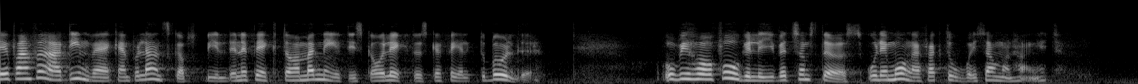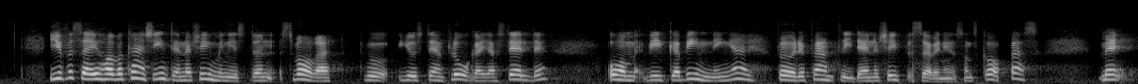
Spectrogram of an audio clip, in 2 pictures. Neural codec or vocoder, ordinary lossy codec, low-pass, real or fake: codec, 16 kHz, 0.9 kbps, LongCat-Audio-Codec; none; none; fake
